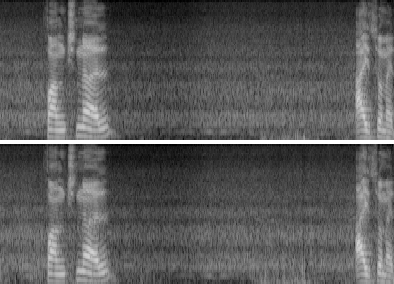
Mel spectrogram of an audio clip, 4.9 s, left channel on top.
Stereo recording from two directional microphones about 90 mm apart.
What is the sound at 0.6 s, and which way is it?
Speech, 15° left (ahead or behind).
